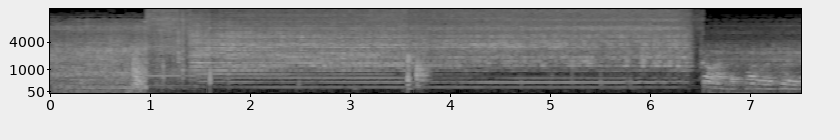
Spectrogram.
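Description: A drill spinning a faucet-hole core bit into a Fantasy Brown stone countertop, wet-cut with water: a steady whine with a grinding hiss. It starts abruptly about a second in and cuts off abruptly near the end.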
